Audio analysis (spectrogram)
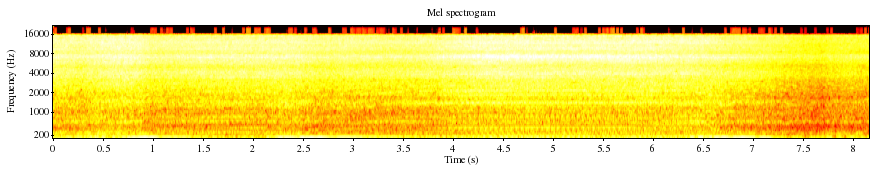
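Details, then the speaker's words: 1994 Ford Mustang GT convertible, timing set at 10°; idles high around 1,800 rpm, swelling up and down every couple of seconds untouched: idle surging, owner suspects vacuum leak, not found. "It is now reliably starting and idling, but it's idling insanely high. It feels like we have a vacuum leak, but we can't find it."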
